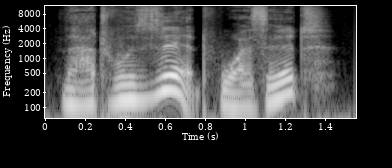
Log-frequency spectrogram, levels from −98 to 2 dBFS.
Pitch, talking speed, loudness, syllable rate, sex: 135 Hz, 195 wpm, -18 LUFS, 3.8 syllables/s, male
